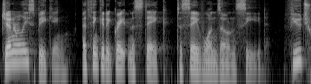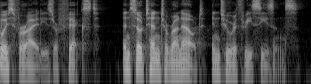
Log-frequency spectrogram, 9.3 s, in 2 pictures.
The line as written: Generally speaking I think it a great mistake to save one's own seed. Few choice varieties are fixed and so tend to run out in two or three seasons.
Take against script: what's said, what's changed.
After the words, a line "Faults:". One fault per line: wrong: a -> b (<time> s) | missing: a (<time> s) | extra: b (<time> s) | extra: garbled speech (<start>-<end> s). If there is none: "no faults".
Generally speaking I think it a great mistake to save one's own seed. Few choice varieties are fixed and so tend to run out in two or three seasons.
Faults:
no faults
